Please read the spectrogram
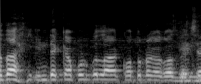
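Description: A man's voice talking, with no other clear sound.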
